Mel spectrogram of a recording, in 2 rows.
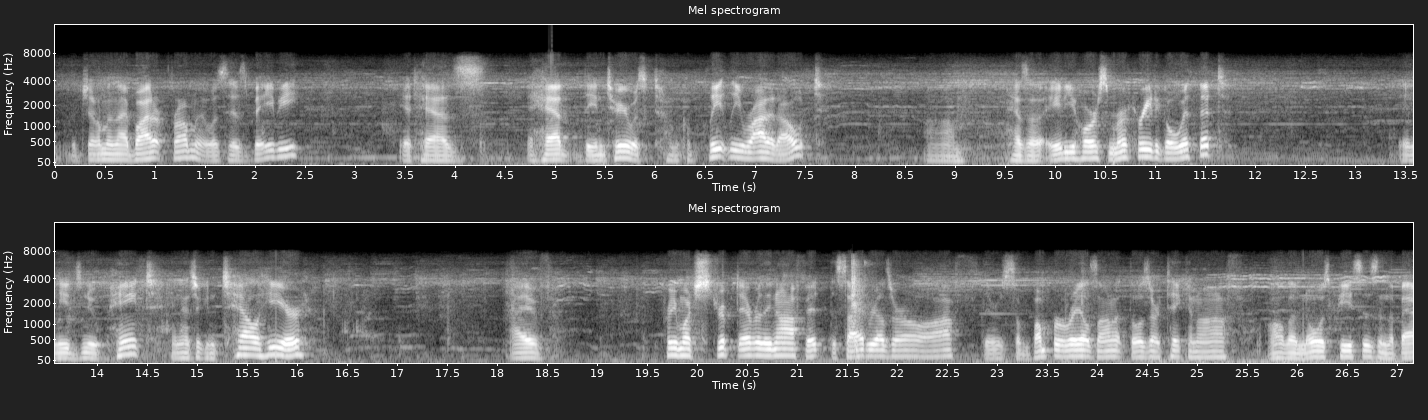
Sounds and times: Music: 0.0 - 27.1
Speech: 0.2 - 2.4, 3.5 - 7.7, 8.7 - 11.8, 13.4 - 16.8, 18.1 - 18.6, 19.7 - 27.1.

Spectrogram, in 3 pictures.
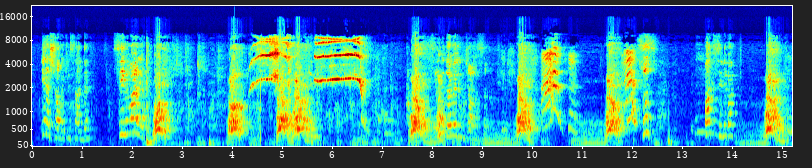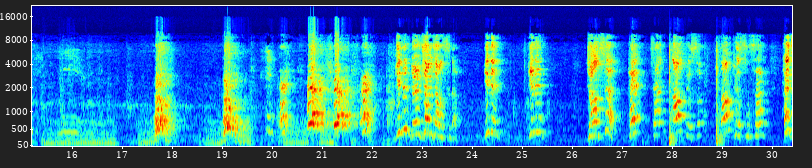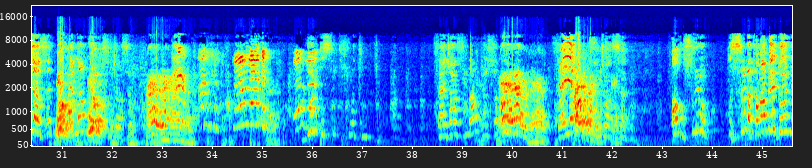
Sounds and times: Bow-wow: 2.4 - 2.9, 3.9 - 5.8, 7.5 - 8.3, 9.7 - 10.2, 11.4 - 12.0, 14.6 - 15.2, 17.6 - 18.2, 19.0 - 22.1, 30.9 - 32.0, 32.7 - 33.7, 39.7 - 42.1
Yip: 4.0 - 6.7, 20.2 - 22.0, 41.0 - 41.7.

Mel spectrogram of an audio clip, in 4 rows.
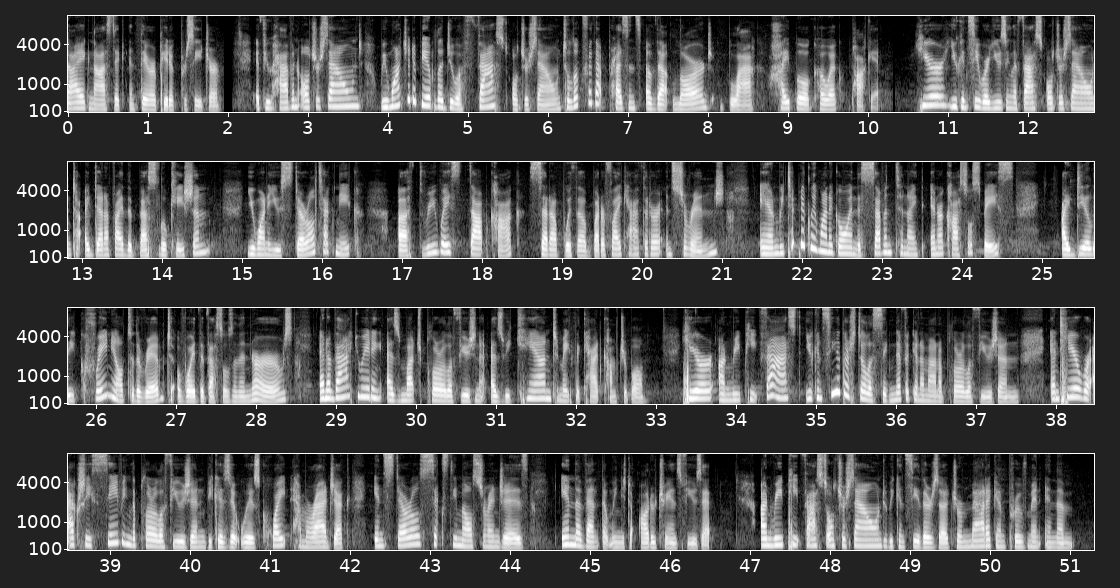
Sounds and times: Speech: 0.0 - 46.5, 47.2 - 51.1.

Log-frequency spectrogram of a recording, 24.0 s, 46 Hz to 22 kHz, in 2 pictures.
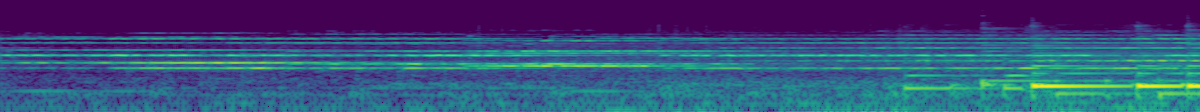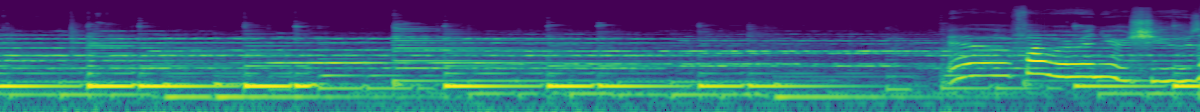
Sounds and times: Music: 0.0 - 24.0.

